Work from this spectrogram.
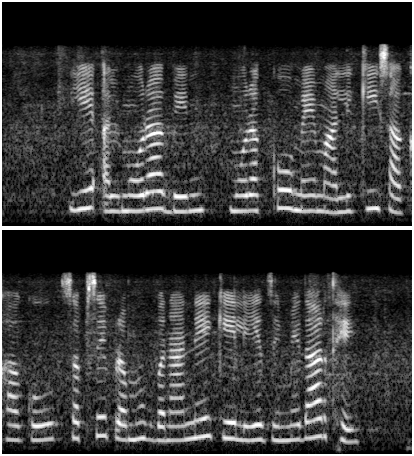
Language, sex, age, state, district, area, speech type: Hindi, female, 45-60, Madhya Pradesh, Harda, urban, read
